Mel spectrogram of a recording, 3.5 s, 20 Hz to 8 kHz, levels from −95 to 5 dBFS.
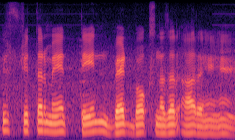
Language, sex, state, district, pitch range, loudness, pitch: Hindi, male, Chandigarh, Chandigarh, 120-145 Hz, -18 LUFS, 130 Hz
